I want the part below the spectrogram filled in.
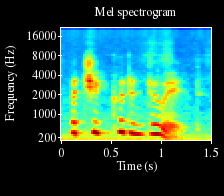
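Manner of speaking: plain reading voice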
